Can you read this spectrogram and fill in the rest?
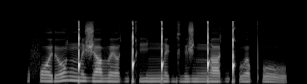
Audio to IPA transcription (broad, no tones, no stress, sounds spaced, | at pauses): f ɔ ɐ̯ ɾʲ ɔ ŋ͡ǃ ɪ ʒ a β ɛ ɐ̯ ǃʼ i ŋ͡ǃ e ɡʱ ɪ ʒ ŋ͡ǃ a ǃʼ ʊ ɐ̯ pʼ o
